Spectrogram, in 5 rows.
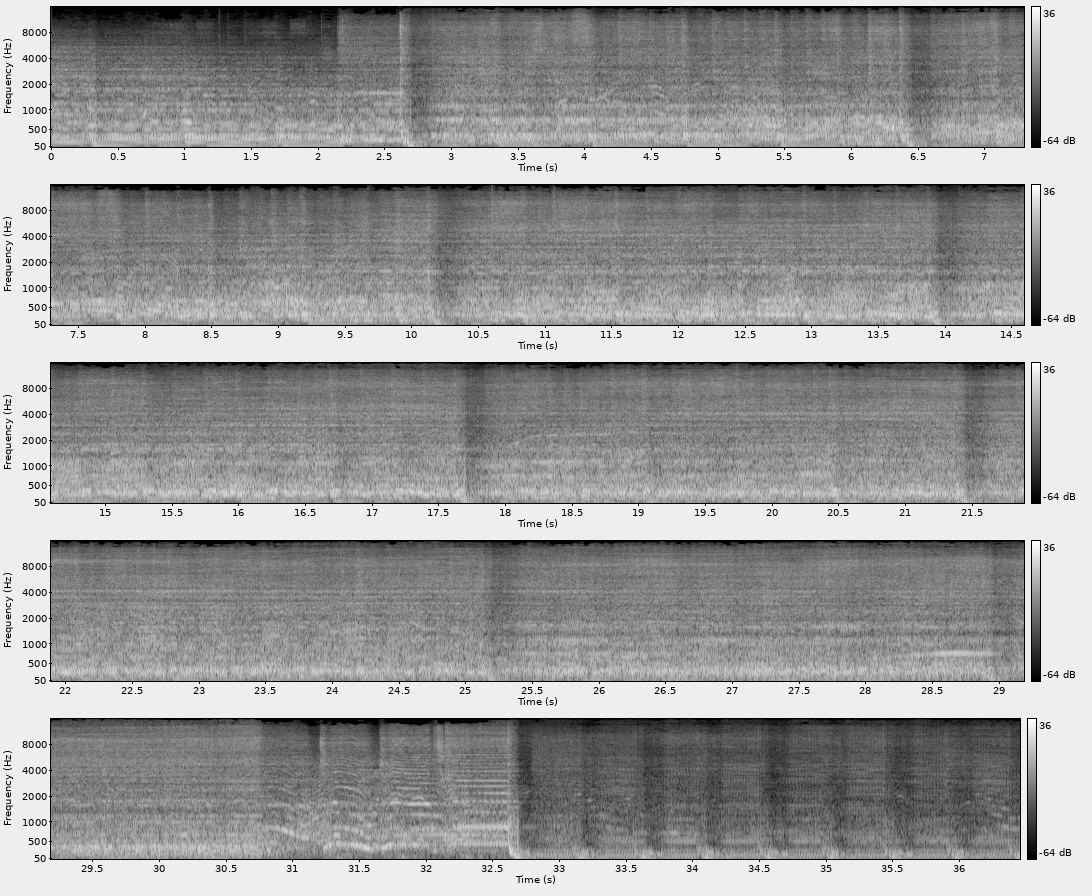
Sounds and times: Music: 0.0 - 36.4.

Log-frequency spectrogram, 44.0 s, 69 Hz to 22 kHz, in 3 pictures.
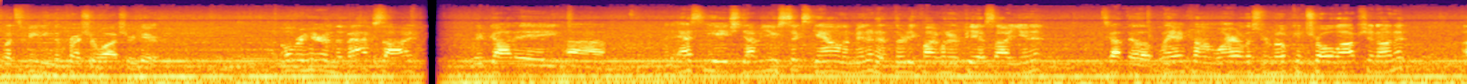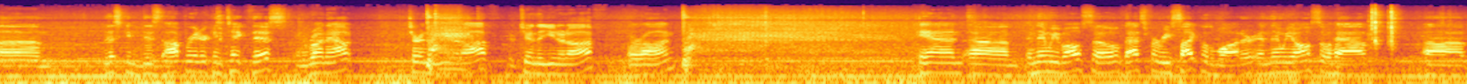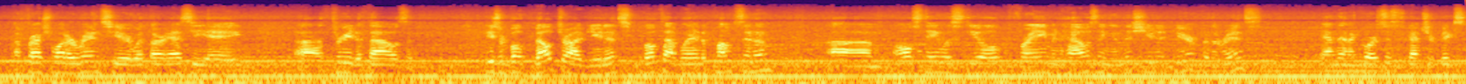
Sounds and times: Speech: 0.0 - 1.6, 2.8 - 18.2, 18.8 - 21.5, 23.8 - 33.5, 34.2 - 44.0.

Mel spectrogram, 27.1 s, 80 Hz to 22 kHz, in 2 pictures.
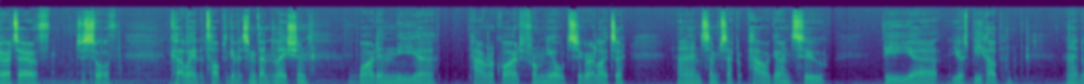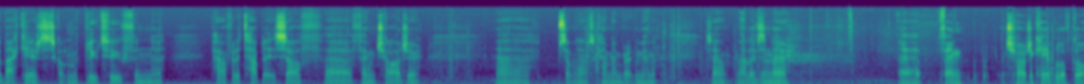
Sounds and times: Speech: 0.0 - 1.5, 2.1 - 7.8, 8.4 - 10.4, 11.0 - 12.6, 13.3 - 15.6, 16.2 - 18.8, 19.7 - 21.8, 22.4 - 23.5, 24.8 - 27.1.

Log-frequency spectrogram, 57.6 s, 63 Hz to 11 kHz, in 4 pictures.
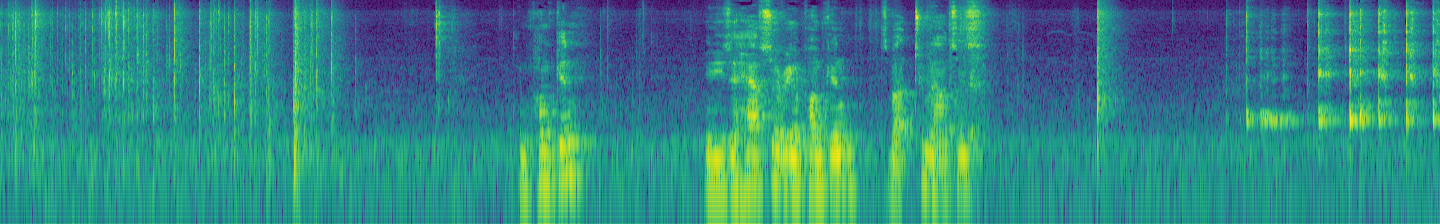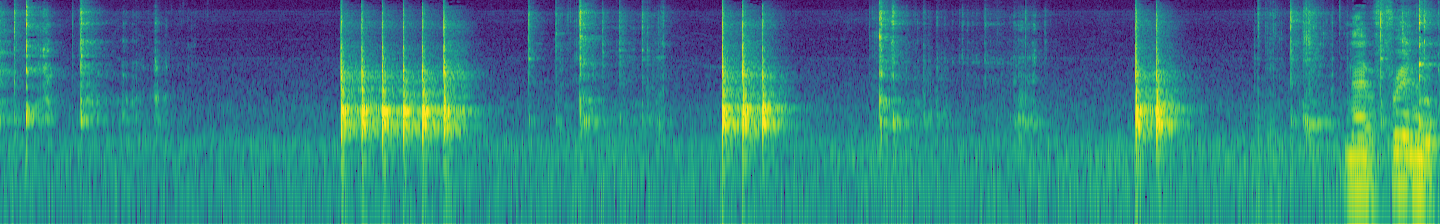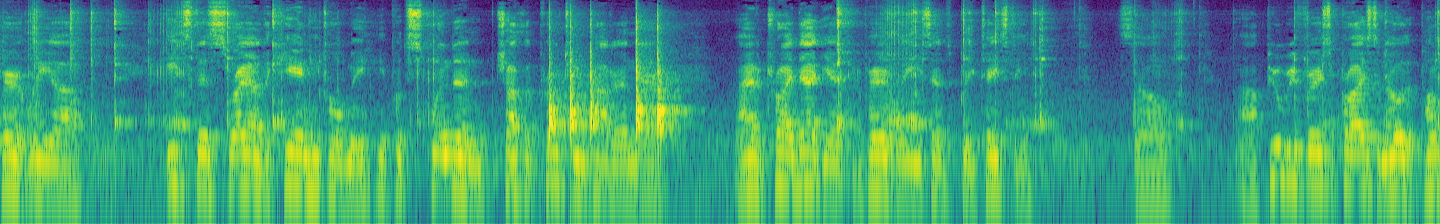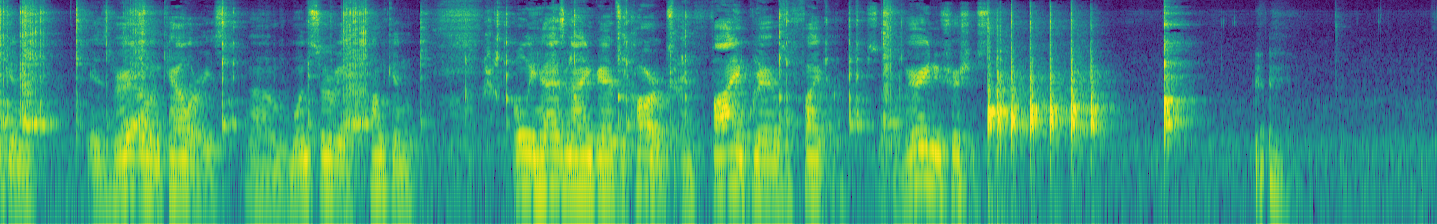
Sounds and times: Speech: 5.2 - 6.0, 7.1 - 10.0, 27.8 - 29.7, 30.5 - 35.4, 36.2 - 39.2, 40.0 - 47.4, 48.3 - 53.1.

